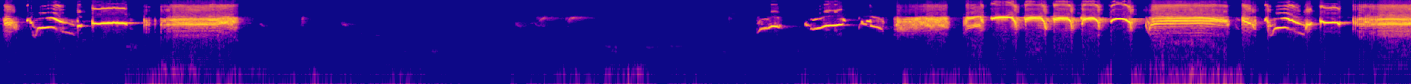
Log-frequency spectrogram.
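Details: Baya weaver singing vigorously in a clear recording made for training other birds: rapid high chattering notes and whistled slurs, a pause, then a long buzzy, sizzling trill with repeated wheezy notes.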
